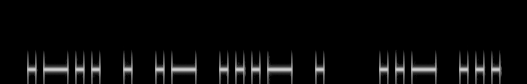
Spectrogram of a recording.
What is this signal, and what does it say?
Morse code, heard as a keyed tone, about 15 wpm, 700 Hz. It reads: LEAVE US
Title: Sentences from Top 1100 Words 15wpm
